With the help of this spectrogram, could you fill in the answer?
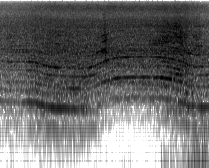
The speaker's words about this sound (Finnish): aika hyvin pysyy naisella myös moottorisaha hyppysissä.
